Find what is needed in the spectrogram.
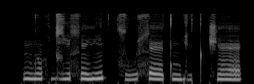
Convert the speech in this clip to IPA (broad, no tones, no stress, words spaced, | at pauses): ndõxd͡ʑiɬẽjĩt t͡so̤ ɬɛːtŋɡi̤t t͡ʃɛ̃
